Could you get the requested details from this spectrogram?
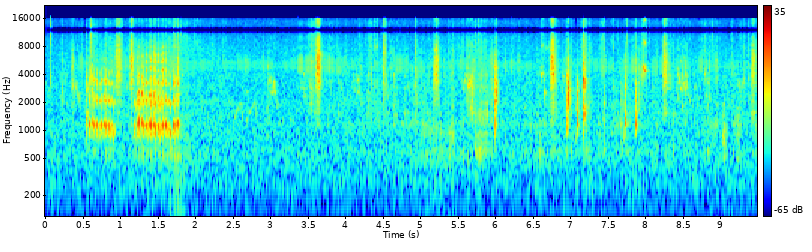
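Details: Young Java sparrows feeding give a loud, harsh chattering burst lasting about a second, followed by scattered short clicks and soft chips against a quiet background.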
